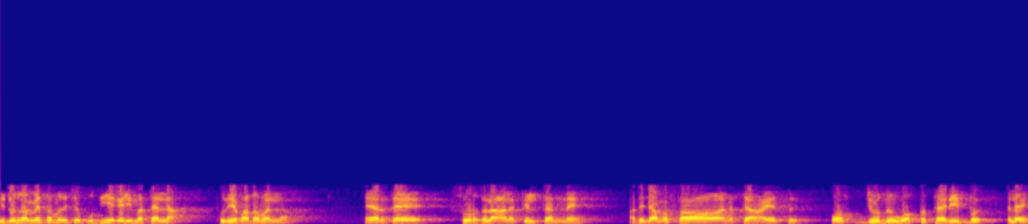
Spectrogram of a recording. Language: Malayalam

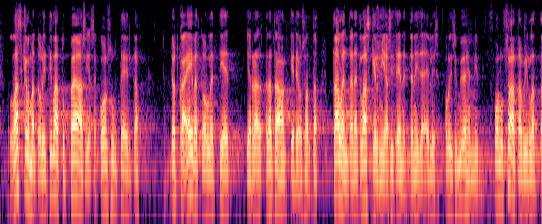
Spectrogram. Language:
Finnish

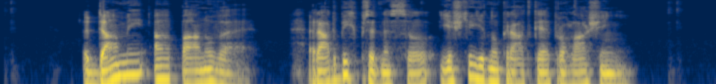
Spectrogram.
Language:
Czech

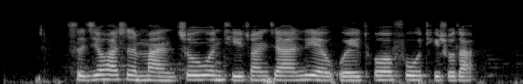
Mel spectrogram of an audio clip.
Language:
Chinese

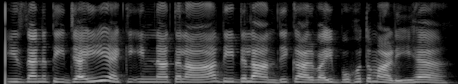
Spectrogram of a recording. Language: Punjabi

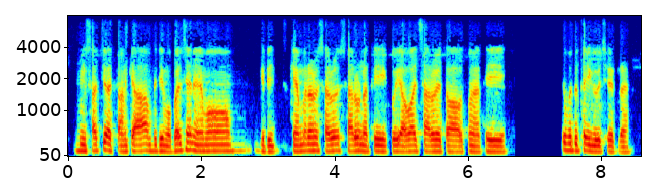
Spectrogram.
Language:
Gujarati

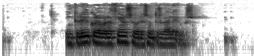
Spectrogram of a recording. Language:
Galician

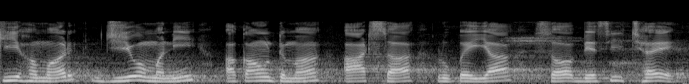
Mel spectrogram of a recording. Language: Maithili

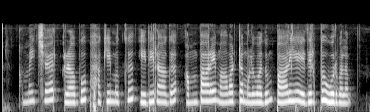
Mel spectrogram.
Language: Tamil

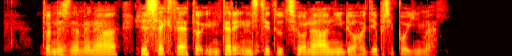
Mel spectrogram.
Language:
Czech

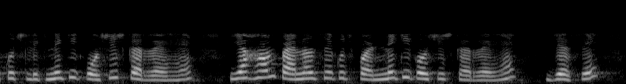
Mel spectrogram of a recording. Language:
Hindi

